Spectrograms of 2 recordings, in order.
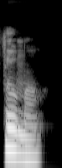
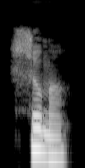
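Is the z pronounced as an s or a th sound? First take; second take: th; s. First: The z sounds like English th. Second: The z sounds like an s.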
